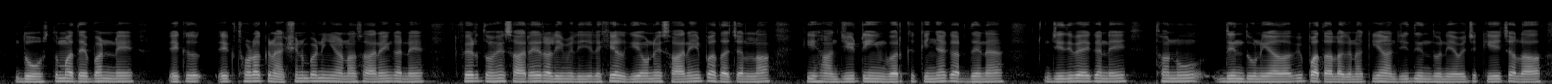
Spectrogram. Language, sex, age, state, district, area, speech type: Dogri, male, 18-30, Jammu and Kashmir, Samba, urban, spontaneous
